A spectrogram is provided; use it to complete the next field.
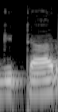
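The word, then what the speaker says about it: guitar: नहीं हो य क्या होगा साइलेंट होगा तो साइलेंट होगा तो क्या पढ गिटार पढ़ जाए क्या प गटार ठीक है क्या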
